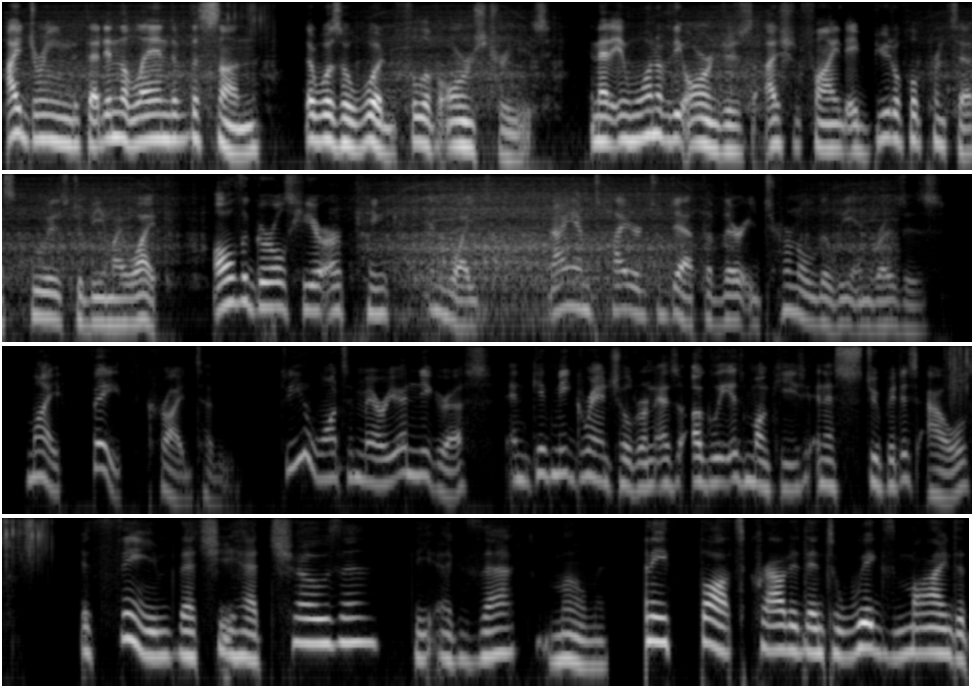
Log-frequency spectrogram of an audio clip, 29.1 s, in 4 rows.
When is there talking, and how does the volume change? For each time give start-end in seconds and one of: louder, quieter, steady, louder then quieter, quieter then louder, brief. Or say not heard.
0.0-29.0 quieter then louder.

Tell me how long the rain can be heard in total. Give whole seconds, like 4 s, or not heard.
not heard.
